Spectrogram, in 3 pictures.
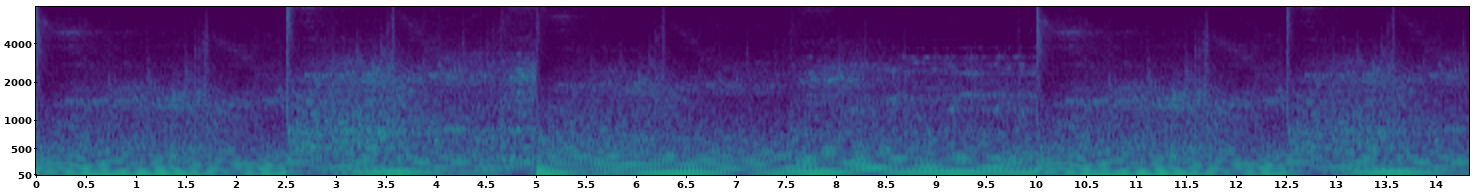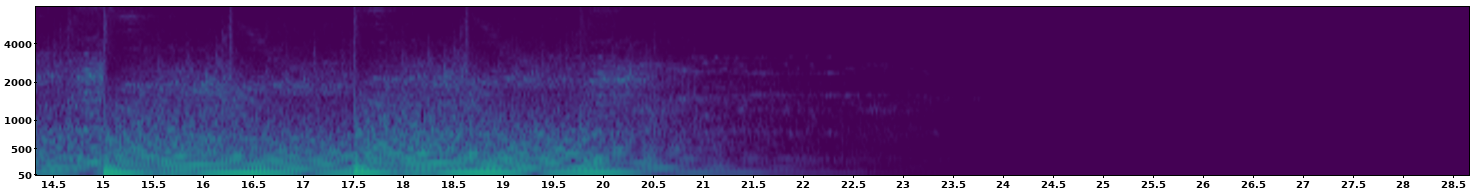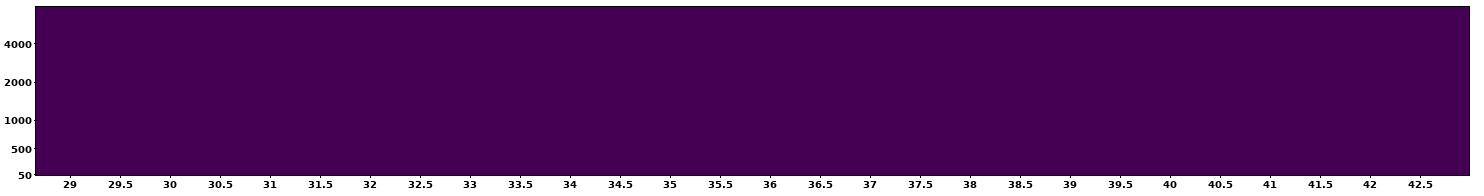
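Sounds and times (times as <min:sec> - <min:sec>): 
synthesizer: 0:00.0 - 0:23.0.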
